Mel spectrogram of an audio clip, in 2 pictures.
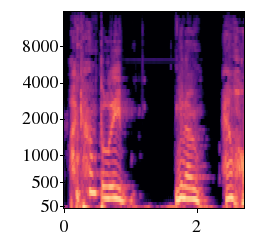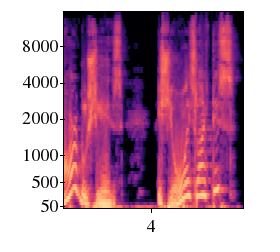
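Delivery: put-on very high shocked young woman; Nina voice. A narrator's reading. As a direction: rise high in disbelief.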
